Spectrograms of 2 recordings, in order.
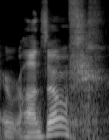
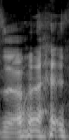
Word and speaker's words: Hanzo: to be sneaky like hanza is trying Hanzo I'm thinking in my mind I'm like okay what's his name say it properly say it properly Han Solo like Hanzo and then I just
